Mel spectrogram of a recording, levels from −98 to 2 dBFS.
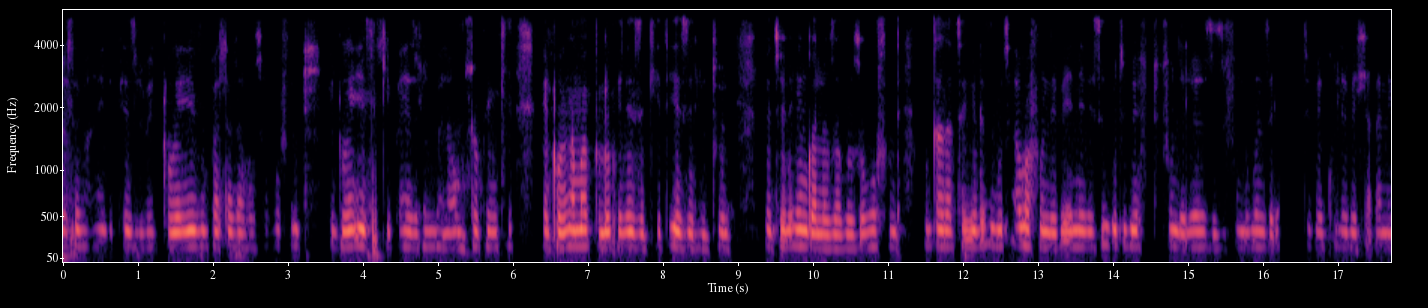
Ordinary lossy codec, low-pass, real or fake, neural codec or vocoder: Opus, 24 kbps; 5.4 kHz; real; none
